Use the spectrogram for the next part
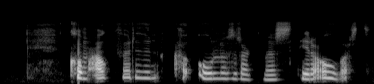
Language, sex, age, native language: Icelandic, female, 14, Icelandic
